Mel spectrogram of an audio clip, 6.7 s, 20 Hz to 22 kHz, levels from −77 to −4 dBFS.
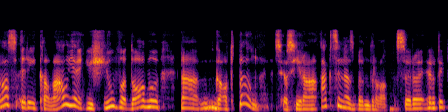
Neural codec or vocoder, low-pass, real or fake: none; 7.2 kHz; real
